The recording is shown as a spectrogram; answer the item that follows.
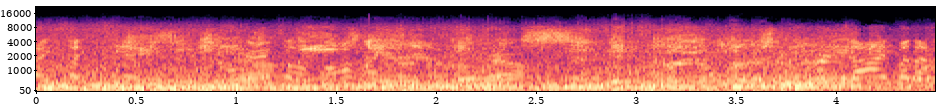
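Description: A pack of World of Outlaws 410 V8 sprint car engines running at low speed, a steady deep rumble, with grandstand spectators talking over it.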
